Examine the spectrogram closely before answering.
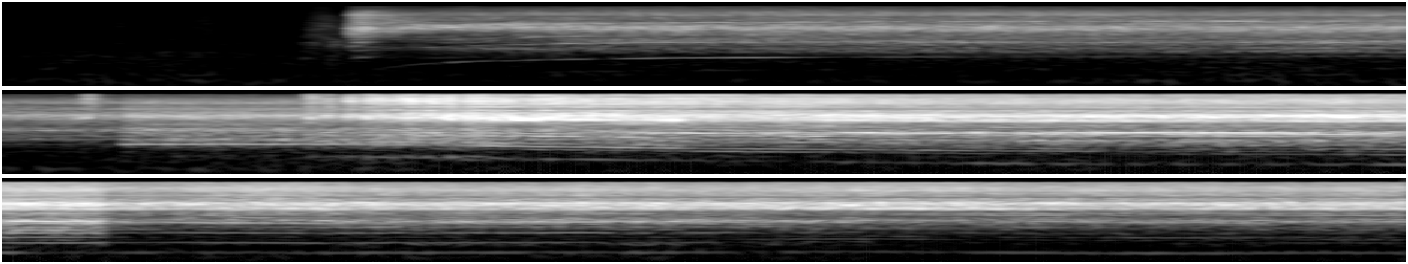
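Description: Angle grinder with a cut-off wheel starting about a second in, its whine rising as it spins up, then cutting through a flat iron bar: from about five seconds in it gets louder and the pitch sags under the load of the cut.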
